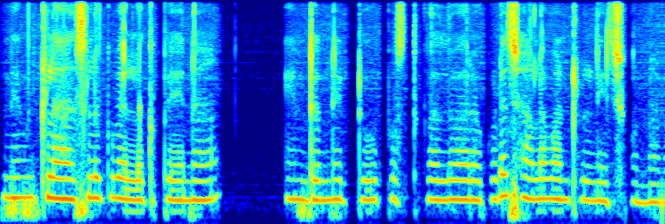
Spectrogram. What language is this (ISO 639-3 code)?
tel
